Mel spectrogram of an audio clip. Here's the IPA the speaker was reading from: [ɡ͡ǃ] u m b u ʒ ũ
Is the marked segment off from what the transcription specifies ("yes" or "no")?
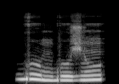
yes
